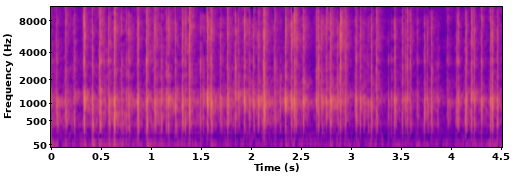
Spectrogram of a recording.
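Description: A pink rectangular makeup palette compact with an embossed pattern and a hollow plastic case is held in both hands and tapped rapidly with long fingernails, then handled and opened. About thirty sharp, dry cracks and clicks follow in quick succession, centred in the mid range around 500 Hz to 1 kHz, with almost no low end and very little ring after each hit.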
